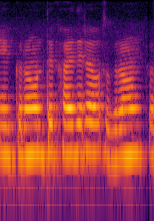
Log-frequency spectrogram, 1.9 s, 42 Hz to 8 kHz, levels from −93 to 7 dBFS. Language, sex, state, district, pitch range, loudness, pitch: Hindi, female, Goa, North and South Goa, 200-210 Hz, -15 LUFS, 205 Hz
